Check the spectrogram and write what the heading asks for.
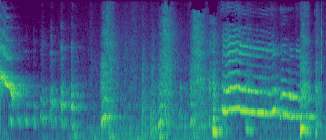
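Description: Laughter in short bursts, then from about four seconds in a woman's long, drawn-out pained cry, her reaction to a hard wedgie.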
